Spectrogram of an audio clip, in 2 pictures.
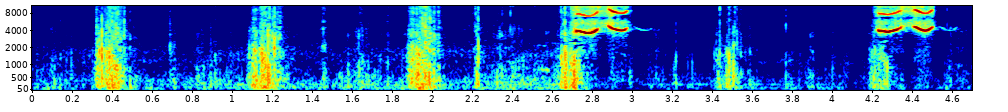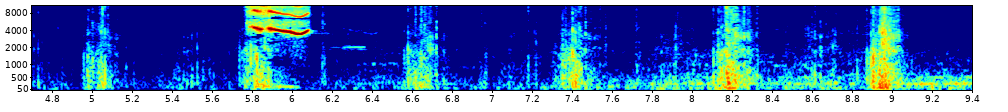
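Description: Three short, shrill whistles about a second and a half apart, each with a warbling rise and fall: whistled calls to a flock of pigeons in flight. Under them runs a steady series of sharp clicks, a little more than one a second.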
